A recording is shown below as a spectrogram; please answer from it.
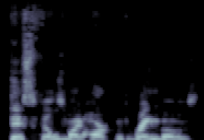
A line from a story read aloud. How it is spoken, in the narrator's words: Girahim exclaimed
